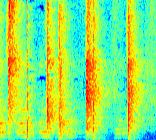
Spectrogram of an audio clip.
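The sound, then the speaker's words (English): A few scattered hand claps from an audience during a sermon, sharp and irregular, roughly seven or eight over a second and a half, moderately loud, with no clear talking. “Can somebody, can you clap for me?”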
